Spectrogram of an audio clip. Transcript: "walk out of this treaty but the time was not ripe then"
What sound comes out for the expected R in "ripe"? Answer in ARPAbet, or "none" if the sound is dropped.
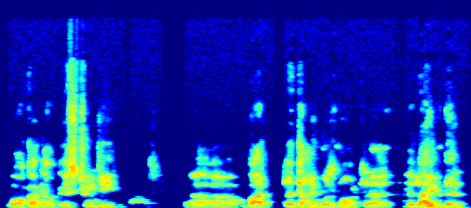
L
